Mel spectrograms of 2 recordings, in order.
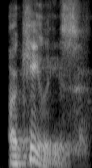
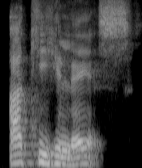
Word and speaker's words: Achilles: the belligerent prima donna of the Iliad is Achilles. The Greeks would say Achilles.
